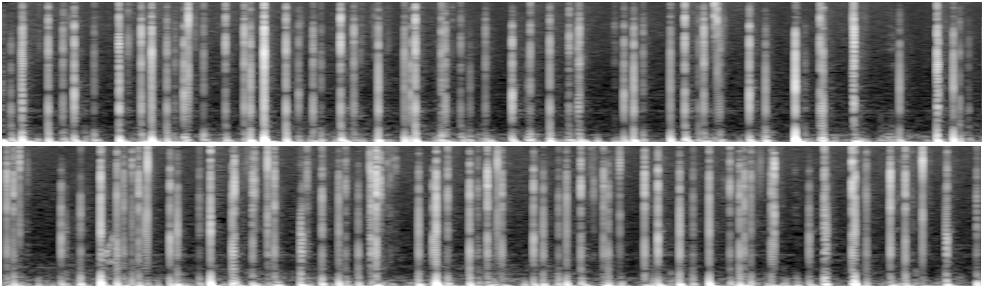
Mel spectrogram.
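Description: Long nails scratch and tap rapidly on a flat, padded, gold metallic quilted faux-leather cover. The result is a dense, continuous run of soft, dull, low thuds and scrapes with almost no ring.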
